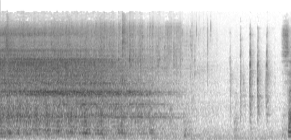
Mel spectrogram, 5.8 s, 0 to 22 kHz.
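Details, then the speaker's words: Atlas 10F lathe gear train after cleaning, reassembly and mesh adjustment, one gear still a little tight, before open-gear lubricant: even whir and light clatter with no harsh grinding, then winds down and clicks to a stop; meshes freely. "much better make this gear is still a little tight see what that sounds like"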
